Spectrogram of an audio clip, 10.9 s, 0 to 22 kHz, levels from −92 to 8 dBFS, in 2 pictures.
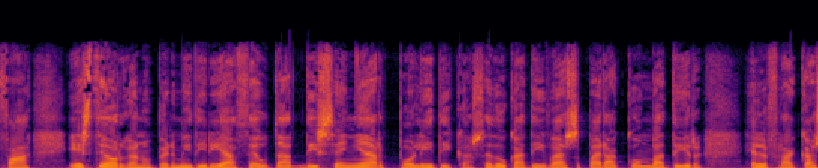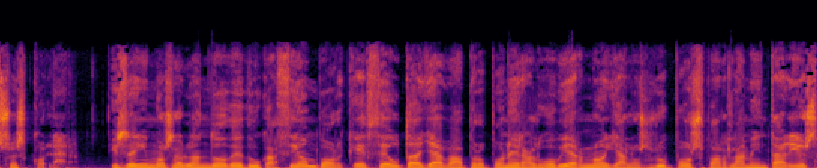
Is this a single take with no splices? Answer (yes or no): no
